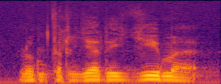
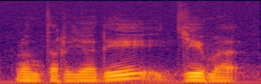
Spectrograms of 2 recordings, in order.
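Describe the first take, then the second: The two takes are said the same way.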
